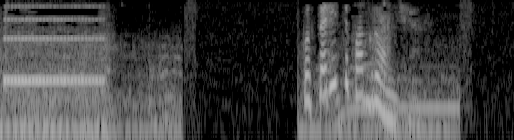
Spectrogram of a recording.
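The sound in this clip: A telephone call's ringing tone while waiting for an answer: one steady electronic tone lasting about a second, followed by a quiet pause on the line and a later burst of muffled line sound.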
